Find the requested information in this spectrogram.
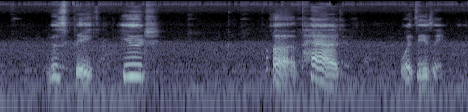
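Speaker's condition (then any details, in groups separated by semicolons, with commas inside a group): Cerebral palsy; speech somewhat affected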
